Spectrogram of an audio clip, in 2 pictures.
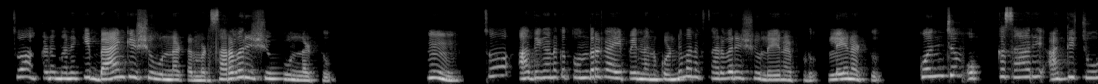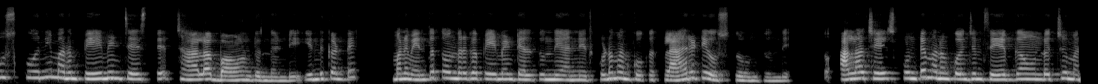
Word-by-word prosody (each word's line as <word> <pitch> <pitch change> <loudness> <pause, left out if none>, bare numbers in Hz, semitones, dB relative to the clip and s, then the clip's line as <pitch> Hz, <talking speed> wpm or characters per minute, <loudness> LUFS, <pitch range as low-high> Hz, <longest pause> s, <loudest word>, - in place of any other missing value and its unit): So, 345 - -6
అక్కడ 285 +1 -5
మనకి 270 +4 +2
bank 335 +8 +3
issue 300 -1 -2
ఉన్నట్టనమాట, 200 -4 +1
server 280 +7 +3
issue 270 -1 +1 0.2
ఉన్నట్టు. 190 -3 -1 1.0
హ్మ్. 270 -10 +4 0.4
సో, 380 - -6 0.3
అది 285 +1 -2
గనక 325 +2 -3
తొందరగా 335 +3 -1
అయిపోయిందనుకోండి, 245 -4 +3
మనకు 340 -4 -5
సర్వర్ 275 +2 0
ఇష్యూ 275 0 -5
లేనప్పుడు 200 -3 -3 0.2
లేనట్టు. 235 -5 +2 0.5
కొంచెం 400 +3 -1 0.2
ఒక్కసారి 345 +5 -4 0.2
అది 260 +7 0
చూసుకొని 315 0 -3
మనం 275 -2 +4
పేమెంట్ 265 +2 +4
చేస్తే 245 +1 -2 0.2
చాలా 230 +1 +2 0.2
బావుంటుందండి. 185 -3 -1 0.2
ఎందుకంటే 250 +3 -1 0.4
మనం 250 0 +4
ఎంత 220 +4 -1
తొందరగా 270 -2 +2
పేమెంట్ 240 -1 +1
ఎళ్తుంది 225 +1 +2
అనేది 205 0 -2
కూడా 235 +3 +1
మనకొక 225 -5 -1
క్లారిటీ 245 +9 +1
వస్తూ 200 0 -6
ఉంటుంది. 170 0 -6 0.4
సో, - - -13 0.2
అలా 270 +4 +3
చేసుకుంటే 265 +2 +1
మనం 265 -2 +6
కొంచెం 245 0 +2
సేఫ్‌గా 225 +2 +1
ఉండొచ్చు, 235 +3 -2
మనకి 225 - -8
250 Hz, 135 wpm, -23 LUFS, 220-290 Hz, 1.0 s, మనం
